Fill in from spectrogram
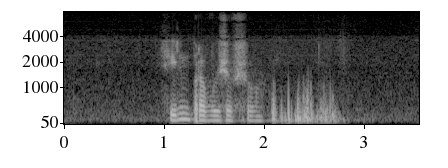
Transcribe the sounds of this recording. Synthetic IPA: fʲilʲmpɾʔɐvɨʐɨfʂɨvə

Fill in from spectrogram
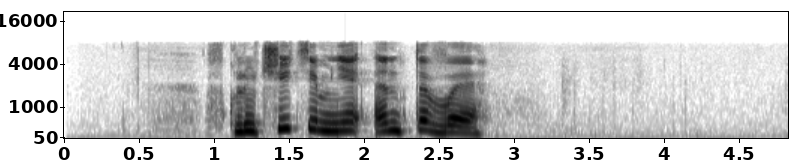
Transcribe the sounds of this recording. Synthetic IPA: fklʲʉt͡ɕitʲɪmnʲeʔɛnt̪əvɛ

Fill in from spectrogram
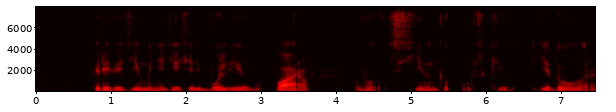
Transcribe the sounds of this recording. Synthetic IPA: pʲɪɾʲɪvʲɪdʲimnʲedʲesʲɪtʲbolʲjevaɾəf | vssʲinɡɐpʰurskʲʰix | jed̪olˠːər

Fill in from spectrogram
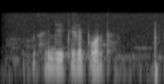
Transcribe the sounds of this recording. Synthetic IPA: nad̪ʲit̪ʲʰelʲepo̰rt̪

